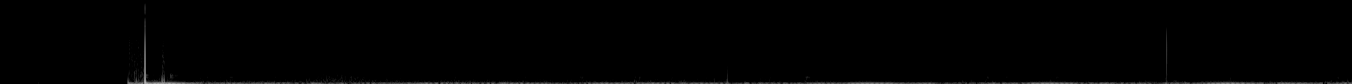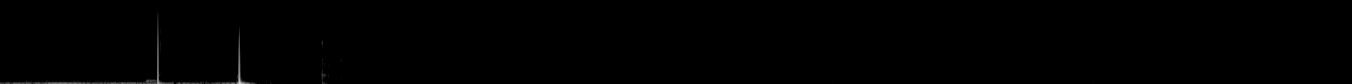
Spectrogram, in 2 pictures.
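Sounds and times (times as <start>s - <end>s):
vinyl record crackle: 1.3s - 16.0s.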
